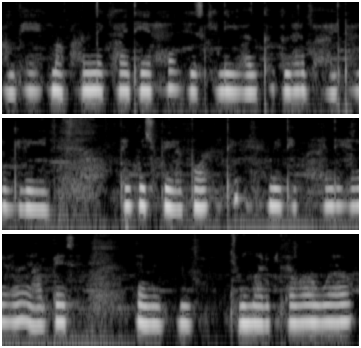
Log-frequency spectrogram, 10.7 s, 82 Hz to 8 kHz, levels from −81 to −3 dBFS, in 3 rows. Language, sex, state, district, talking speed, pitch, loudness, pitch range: Hindi, female, Chhattisgarh, Bastar, 175 wpm, 220 Hz, -32 LUFS, 215-225 Hz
